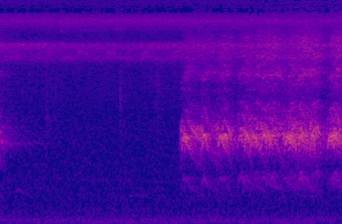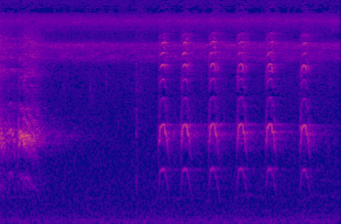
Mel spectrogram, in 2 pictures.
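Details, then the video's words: A crow eating food calls in a dense three-second burst of rasping caws, goes quiet, then gives a series of short clipped caws spaced about half a second apart. "Crow sound"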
